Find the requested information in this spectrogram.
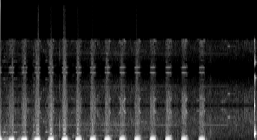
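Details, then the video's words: A male and female coucal pair calls. The clip holds a steady run of thirteen deep, hollow hoots at about three and a half per second, evenly spaced and of even pitch, ending in silence and a brief sharp noise. "Suara burung Bubut"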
